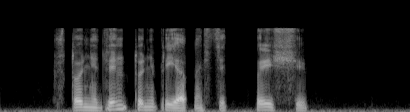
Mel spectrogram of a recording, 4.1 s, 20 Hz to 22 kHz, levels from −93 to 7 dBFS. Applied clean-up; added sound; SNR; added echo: neural diffusion model UNIVERSE++.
